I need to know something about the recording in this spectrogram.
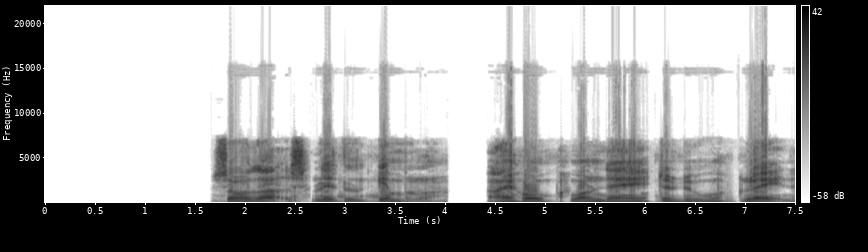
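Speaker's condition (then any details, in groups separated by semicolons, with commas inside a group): Motor neuron disease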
